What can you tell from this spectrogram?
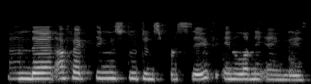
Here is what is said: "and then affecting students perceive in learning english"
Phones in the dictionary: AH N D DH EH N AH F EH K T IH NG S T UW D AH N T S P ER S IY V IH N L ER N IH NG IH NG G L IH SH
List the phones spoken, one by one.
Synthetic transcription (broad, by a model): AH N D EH N AH F EH K T IH NG S T UW D AH N T S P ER S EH F IH N L ER N IH NG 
